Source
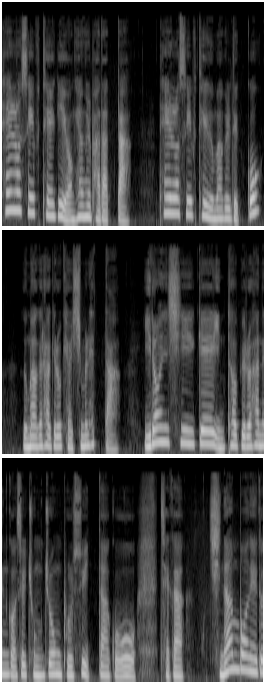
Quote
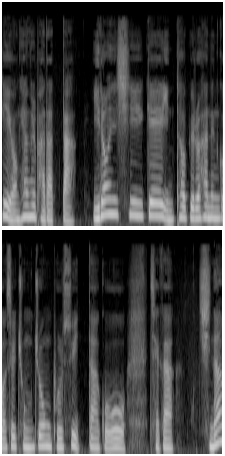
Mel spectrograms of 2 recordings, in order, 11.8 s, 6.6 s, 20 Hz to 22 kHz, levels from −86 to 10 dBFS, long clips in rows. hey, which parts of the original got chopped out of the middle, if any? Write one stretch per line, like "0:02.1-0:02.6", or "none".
0:02.0-0:05.9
